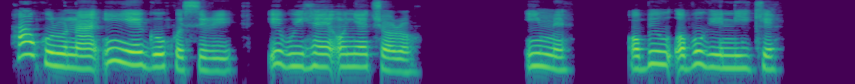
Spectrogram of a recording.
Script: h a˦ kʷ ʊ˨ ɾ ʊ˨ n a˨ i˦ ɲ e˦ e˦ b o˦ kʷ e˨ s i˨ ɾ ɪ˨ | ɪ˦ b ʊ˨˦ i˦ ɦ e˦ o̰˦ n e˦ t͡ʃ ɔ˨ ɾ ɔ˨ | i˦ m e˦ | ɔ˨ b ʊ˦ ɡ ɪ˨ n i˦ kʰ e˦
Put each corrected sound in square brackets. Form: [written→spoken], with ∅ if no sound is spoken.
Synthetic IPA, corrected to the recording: h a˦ kʷ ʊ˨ ɾ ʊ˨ n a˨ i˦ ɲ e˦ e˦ [b→ɡ] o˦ kʷ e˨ s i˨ ɾ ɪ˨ | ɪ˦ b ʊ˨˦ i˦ ɦ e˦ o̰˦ [n→ɲ] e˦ t͡ʃ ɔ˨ ɾ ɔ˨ | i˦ m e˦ | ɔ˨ b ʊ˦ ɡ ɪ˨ n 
